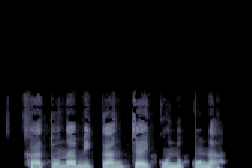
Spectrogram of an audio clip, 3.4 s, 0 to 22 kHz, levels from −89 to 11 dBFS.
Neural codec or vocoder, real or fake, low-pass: none; real; 9.9 kHz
